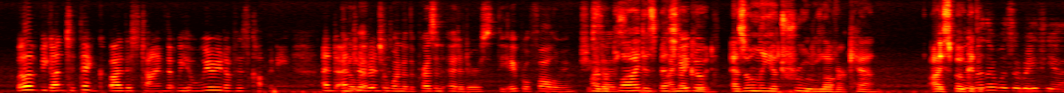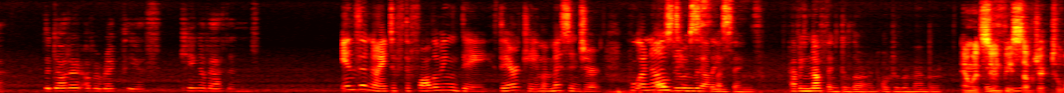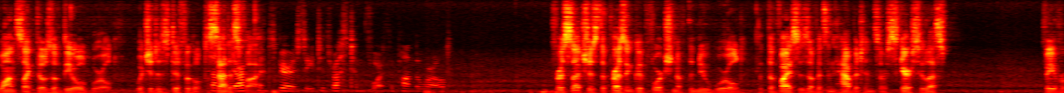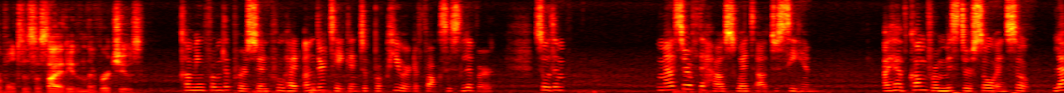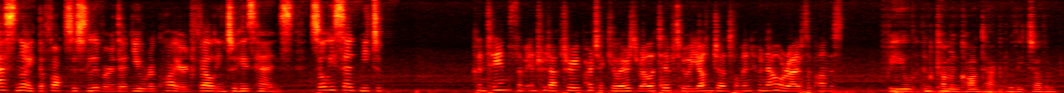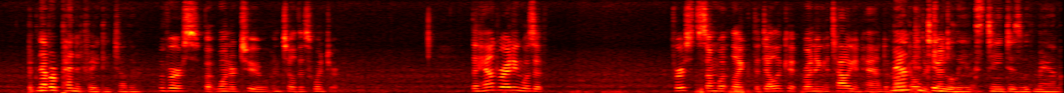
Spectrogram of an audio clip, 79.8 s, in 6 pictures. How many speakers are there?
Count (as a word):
seven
